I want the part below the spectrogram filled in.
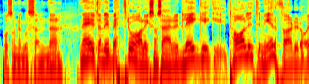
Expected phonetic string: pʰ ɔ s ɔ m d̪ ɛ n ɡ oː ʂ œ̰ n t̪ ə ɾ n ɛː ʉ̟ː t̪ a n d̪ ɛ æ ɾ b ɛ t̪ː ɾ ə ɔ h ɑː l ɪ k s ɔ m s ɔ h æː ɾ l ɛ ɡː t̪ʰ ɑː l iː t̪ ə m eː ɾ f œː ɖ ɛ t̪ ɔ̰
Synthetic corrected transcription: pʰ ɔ s ɔ m d̪ ɛ n ɡ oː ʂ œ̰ n d̪ ə ɾ n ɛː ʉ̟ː t̪ a n d̪ ɛ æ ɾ b ɛ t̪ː ɾ ə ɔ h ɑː l ɪ k s ɔ m s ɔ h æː ɾ l ɛ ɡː t̪ʰ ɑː l iː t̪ ə m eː ɾ f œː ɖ ɛ d̪ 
